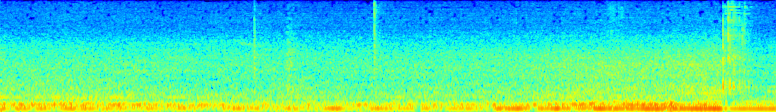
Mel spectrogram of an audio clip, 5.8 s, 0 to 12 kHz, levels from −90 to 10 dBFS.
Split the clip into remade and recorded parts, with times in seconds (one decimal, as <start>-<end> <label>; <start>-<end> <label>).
0.0-1.6 recorded; 1.6-5.1 remade; 5.1-5.8 recorded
